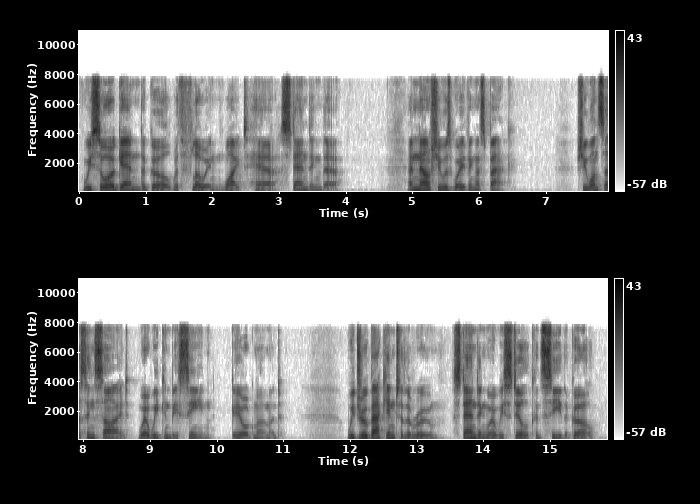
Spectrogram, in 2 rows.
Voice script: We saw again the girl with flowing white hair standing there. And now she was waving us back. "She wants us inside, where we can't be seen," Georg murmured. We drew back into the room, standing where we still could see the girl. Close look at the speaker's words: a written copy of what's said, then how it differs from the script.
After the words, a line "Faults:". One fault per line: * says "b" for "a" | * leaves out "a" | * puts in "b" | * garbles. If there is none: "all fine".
We saw again the girl with flowing white hair standing there. And now she was waving us back. "She wants us inside, where we can be seen," Georg murmured. We drew back into the room, standing where we still could see the girl.
Faults:
* says "can" for "can't"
